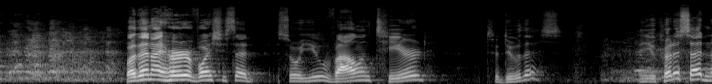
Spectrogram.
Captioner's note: laughter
